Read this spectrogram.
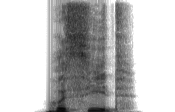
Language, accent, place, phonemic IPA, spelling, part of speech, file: German, Germany, Berlin, /hʊˈsiːt/, Hussit, noun, De-Hussit.ogg
- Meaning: Hussite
